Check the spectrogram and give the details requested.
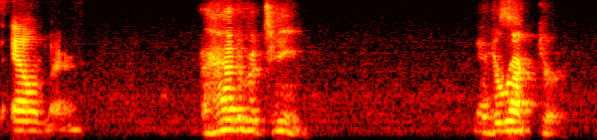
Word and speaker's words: Aylmer: You pronounce it Y, she says. Yes, Aylmer.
